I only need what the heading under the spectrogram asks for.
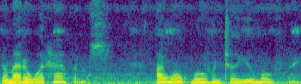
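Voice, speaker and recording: Speaking with an American accent at a moderate pace, a woman uses a very deep, low pitch and monotone, flat intonation over noticeable background noise. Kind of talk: testimony.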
